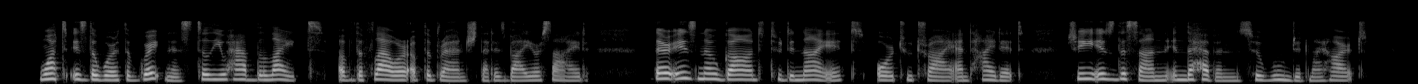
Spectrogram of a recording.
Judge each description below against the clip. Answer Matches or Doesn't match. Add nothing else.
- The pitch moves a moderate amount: Matches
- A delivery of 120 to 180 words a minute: Doesn't match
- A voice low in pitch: Doesn't match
